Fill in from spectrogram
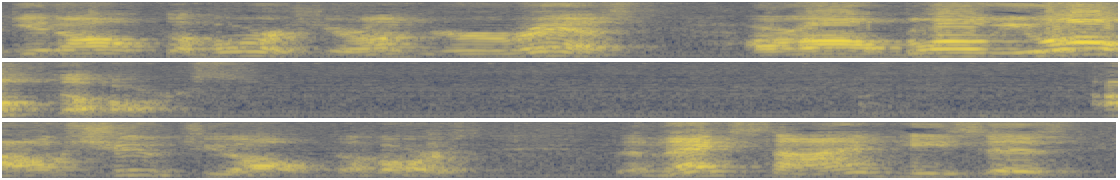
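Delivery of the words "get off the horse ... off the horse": retold holler. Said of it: "He hollered at him again".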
